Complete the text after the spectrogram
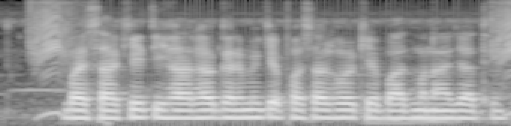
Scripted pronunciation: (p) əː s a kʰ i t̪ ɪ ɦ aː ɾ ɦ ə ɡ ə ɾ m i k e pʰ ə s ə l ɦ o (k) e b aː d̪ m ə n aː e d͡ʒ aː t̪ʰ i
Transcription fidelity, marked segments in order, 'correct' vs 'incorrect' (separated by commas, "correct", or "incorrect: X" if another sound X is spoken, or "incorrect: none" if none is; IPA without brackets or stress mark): incorrect: b, correct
